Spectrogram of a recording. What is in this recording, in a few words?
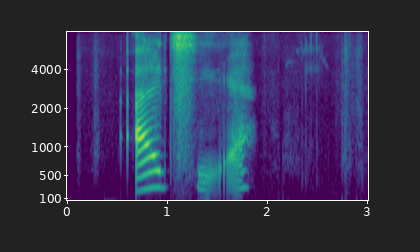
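"moreover", Mandarin Chinese, female; er3qie3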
